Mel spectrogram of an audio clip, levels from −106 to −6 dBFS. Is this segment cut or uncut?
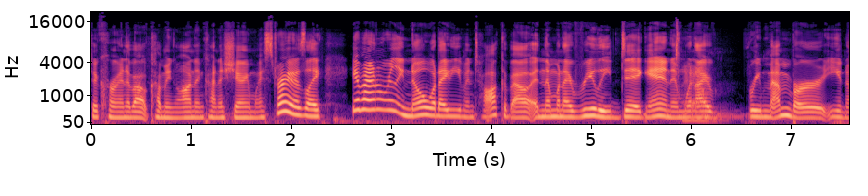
uncut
